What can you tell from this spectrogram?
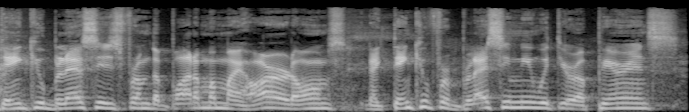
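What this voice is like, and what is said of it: Put-on Latino accent. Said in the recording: “It's a weak Latino. ... a fucking weird accent.”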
